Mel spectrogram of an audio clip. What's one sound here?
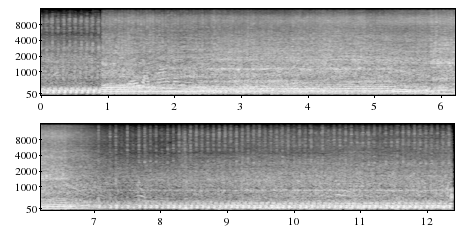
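A combine harvester engine drones steadily nearby.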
